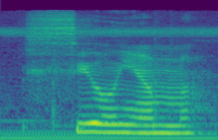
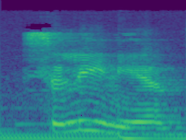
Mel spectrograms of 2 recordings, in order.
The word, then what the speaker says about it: selenium: like supplements i do celium cellium that is so not how you pronounce it selenium selenium and then i also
